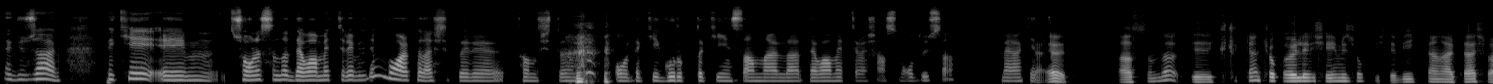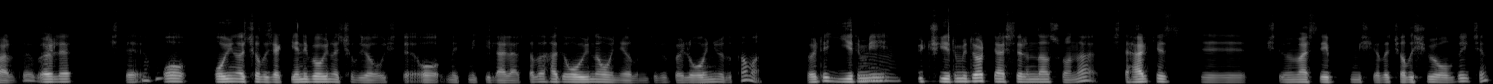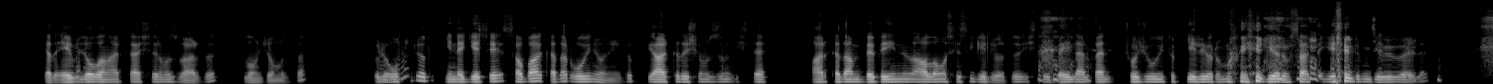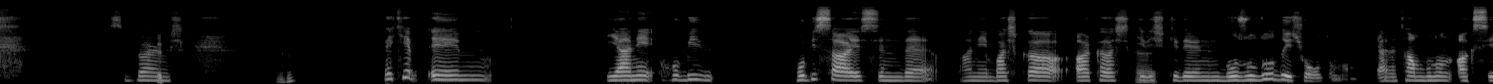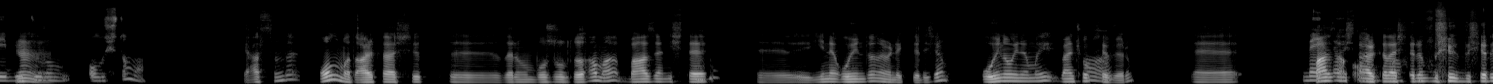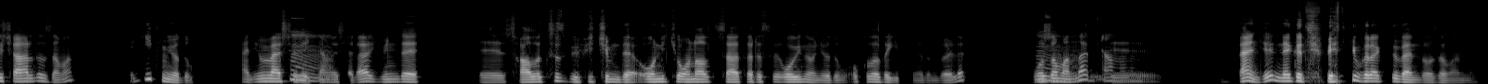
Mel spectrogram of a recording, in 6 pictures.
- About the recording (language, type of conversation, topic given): Turkish, podcast, Hobiler sosyal ilişkileri nasıl etkiliyor?
- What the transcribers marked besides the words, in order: chuckle; other background noise; chuckle; laughing while speaking: "yarım saate gelirim"; chuckle; unintelligible speech; laughing while speaking: "dışarı"; giggle; laughing while speaking: "bence negatif bir etki"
